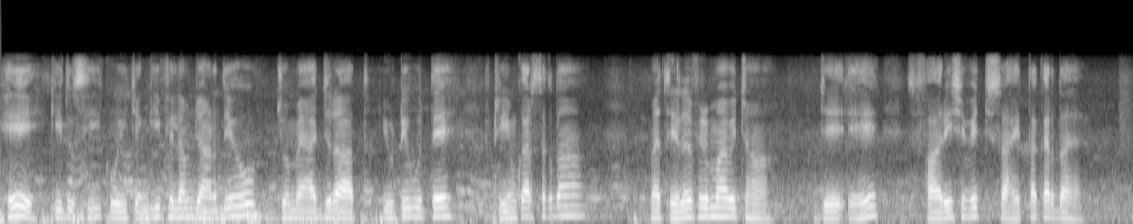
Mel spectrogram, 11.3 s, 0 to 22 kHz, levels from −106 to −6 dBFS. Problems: constant background noise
